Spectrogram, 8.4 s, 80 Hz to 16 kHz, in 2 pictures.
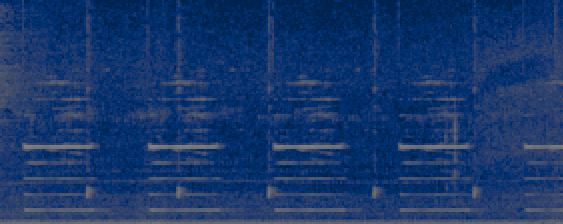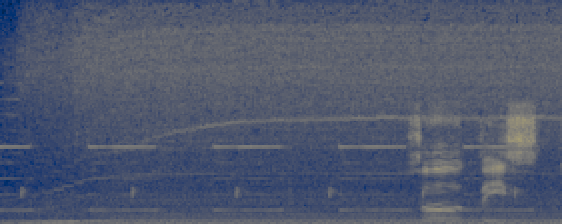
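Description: In the bus simulator OMSI 2, a Volvo Olympian bus engine hums low under steady, evenly spaced reversing beeps, then revs up with a rising whine as the bus pulls away, with a brief chirp near the end.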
